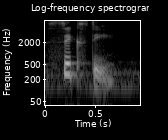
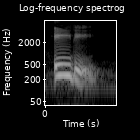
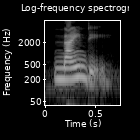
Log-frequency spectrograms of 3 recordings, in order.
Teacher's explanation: the T in the tens sounds more like D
